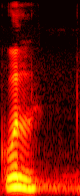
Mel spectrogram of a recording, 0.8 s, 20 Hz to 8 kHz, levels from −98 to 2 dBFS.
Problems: none marked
